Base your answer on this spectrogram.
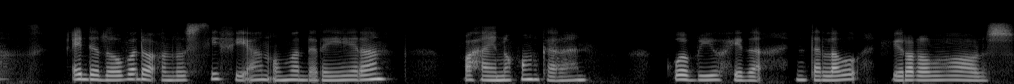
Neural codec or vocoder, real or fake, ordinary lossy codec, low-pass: codec, 16 kHz, about 1 kbps, DyCAST, with the encoder's durations; fake; none; 7.2 kHz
